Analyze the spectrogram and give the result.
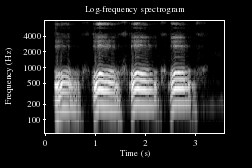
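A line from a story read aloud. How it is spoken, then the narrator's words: Echoing moans. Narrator (Russian): застонала пещера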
